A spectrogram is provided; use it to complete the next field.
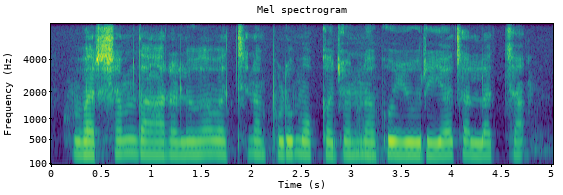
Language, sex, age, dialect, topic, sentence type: Telugu, female, 18-24, Telangana, agriculture, question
